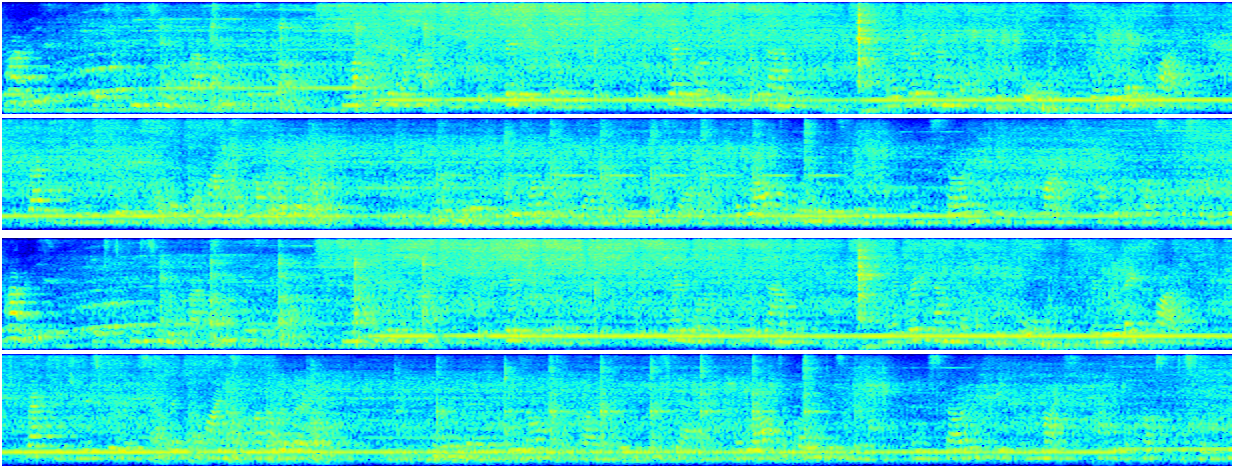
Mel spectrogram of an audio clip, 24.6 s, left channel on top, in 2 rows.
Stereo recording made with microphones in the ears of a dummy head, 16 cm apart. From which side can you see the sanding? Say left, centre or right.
right.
